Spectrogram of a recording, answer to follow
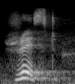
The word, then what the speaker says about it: wrist: अब नेक्स्ट आ जाता है WRIST, और इसको क्या पढ़ोगे, रिस्ट।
